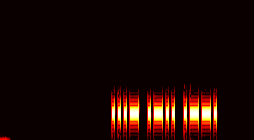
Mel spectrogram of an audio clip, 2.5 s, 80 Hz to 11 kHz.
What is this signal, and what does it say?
Morse code, heard as a keyed tone, about 40 wpm, 700 Hz. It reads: VLP
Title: USA Call Sign Postfixes - 3 Letters 40wpm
